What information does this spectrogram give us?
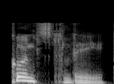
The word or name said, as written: kunstlied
